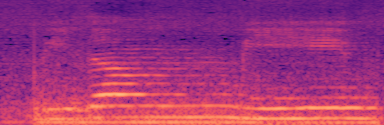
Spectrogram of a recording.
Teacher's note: dengung ni Biasa dua harakat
